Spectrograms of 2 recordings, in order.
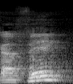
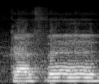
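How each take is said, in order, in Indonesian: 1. Vokal akhirnya 'e' yang penuh. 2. Vokal akhirnya ada di antara 'a' dan 'e'. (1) "bukan kafe" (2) "tapi kafa binaf pakai e"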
